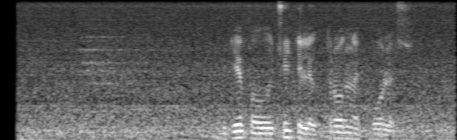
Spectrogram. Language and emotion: Russian, neutral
